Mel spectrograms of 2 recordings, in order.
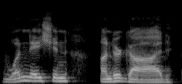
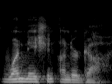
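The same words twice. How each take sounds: First: There is a pause after 'nation'. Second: There is no pause after 'nation'. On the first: God is set apart from the nation. The speaker calls it wrong. "when we put a space there, we divide God from the nation" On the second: The nation and God are kept together. The speaker calls it right. "There is no space between one nation and under God"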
